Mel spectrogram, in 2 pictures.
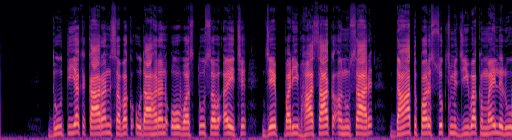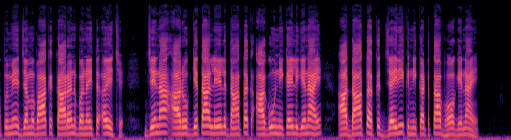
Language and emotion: Maithili, neutral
